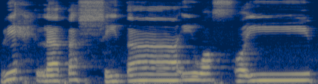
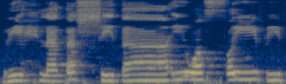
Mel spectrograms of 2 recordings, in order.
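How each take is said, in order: First: The vowel in 'saif' is stretched long. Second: The vowel in 'saif' is kept short. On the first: The reader stops at the end of the verse. "ওয়াস সাইফ বলে আমি থামতেছি ... এখানে একালিফ টান হচ্ছে" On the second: The reader joins it to the next verse. "কোনো টান হবে না"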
